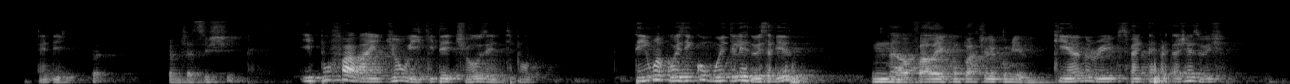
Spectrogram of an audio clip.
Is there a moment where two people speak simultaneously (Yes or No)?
No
